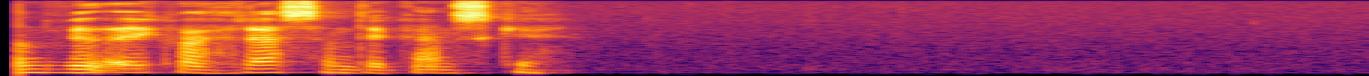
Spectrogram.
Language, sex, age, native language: Icelandic, male, 30-39, Lithuanian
